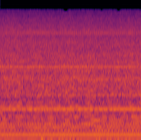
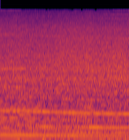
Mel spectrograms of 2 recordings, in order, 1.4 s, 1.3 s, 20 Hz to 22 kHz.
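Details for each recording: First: Goblin 500 helicopter spun up to half stick in normal mode, then switched to idle up one (set for 85) and idle up two (set for 95): steady motor and rotor whine with no pitch change; head speed does not change between flight modes on the first cycle. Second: Goblin 500 electric RC helicopter back in normal mode at half stick after cycling through idle-up modes: smooth, steady whine at an even pitch, sounding like the correct 75% headspeed, whereas the first spool-up goes to 100%.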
